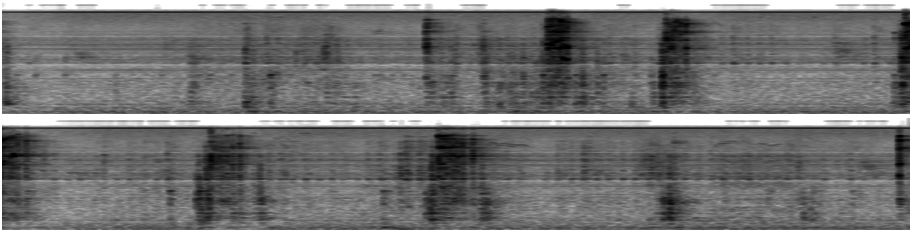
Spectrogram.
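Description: Ratchet wrench turning a thread tap in the stripped spark plug hole of a Lawn Boy mower engine, with close, clicking bursts of pawl ticks repeating at irregular intervals over a quiet background.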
